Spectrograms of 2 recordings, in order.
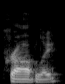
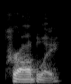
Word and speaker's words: probably: However, probably that's the one where I might do what you do, and I would say probably, probably.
